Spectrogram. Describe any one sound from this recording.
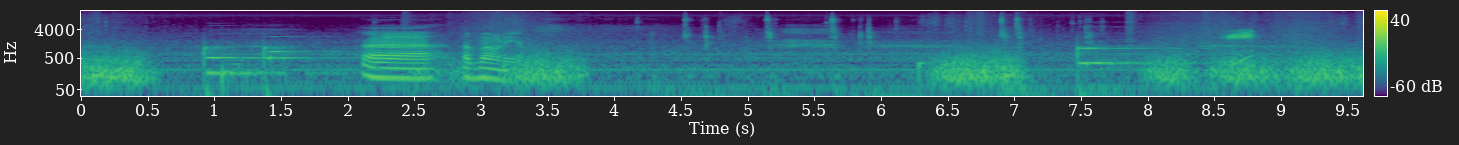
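Bright chimes ring out as items are picked up.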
